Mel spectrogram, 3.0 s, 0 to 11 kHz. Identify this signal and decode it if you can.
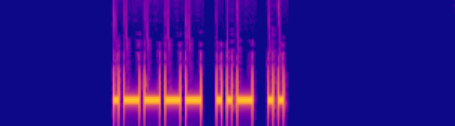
Morse code, heard as a keyed tone, about 36 wpm, 700 Hz. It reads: 1UI
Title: Three Challenging Letter-Number Combinations 35wpm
